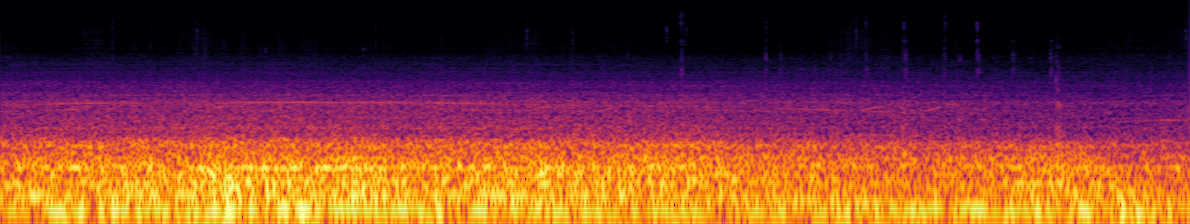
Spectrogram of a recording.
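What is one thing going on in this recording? Tyres roll steadily over the road.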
